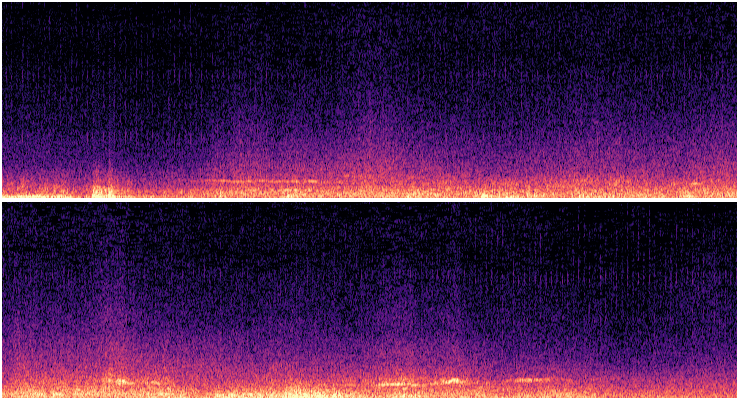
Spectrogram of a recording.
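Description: Thunderstorm: deep rolling thunder over a steady hiss of rain, loudest in a rumble about a second in.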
